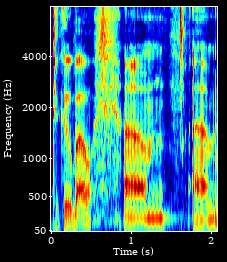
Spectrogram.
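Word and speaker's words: TICUBO: TESCUBO? Takubo? Takubo? There's not an S in it. Takubo, to make sure that they are aware of those things.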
